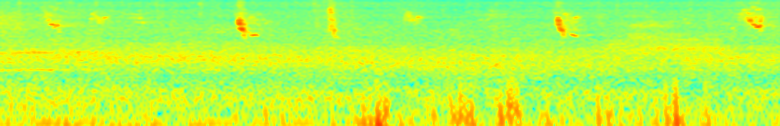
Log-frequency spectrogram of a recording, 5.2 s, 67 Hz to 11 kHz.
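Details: Sparrows hidden in trees along a riverside footpath at Kanazawa-Hakkei, Japan, with cherry trees planted by the river, 11 May 2019, about 3:13 pm; short high chirps every second or so over soft low rumbling and clatter.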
